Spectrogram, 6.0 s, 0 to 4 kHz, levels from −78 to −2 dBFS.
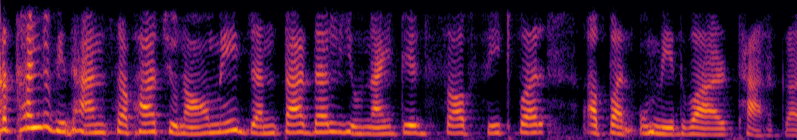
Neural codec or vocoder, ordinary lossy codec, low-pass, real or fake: codec, 24 kHz, 1.2 kbps, DualCodec; Opus, 24 kbps; 3.6 kHz; fake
